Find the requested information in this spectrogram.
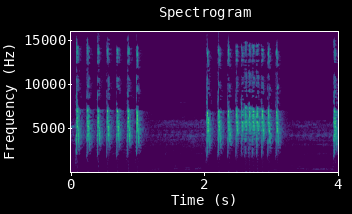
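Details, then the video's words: Bulbul in a bird competition gives a quick series of sharp high chips, pauses, then a faster, denser burst and a single final note. "cucak cungkok full tembakan poin tertinggi dalam perlombaan burung"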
